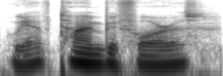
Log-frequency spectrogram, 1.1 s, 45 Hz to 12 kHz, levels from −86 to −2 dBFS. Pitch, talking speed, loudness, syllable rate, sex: 105 Hz, 270 wpm, -16 LUFS, 7.3 syllables/s, male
